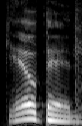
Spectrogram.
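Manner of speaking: loud, dopey echo of the recording; exaggerated dim-witted mimicry; mocking dopey imitation. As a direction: parrot the slowed-down word mockingly. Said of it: "You can't put tard voice".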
